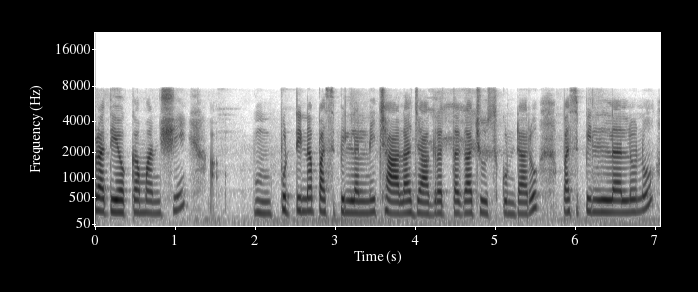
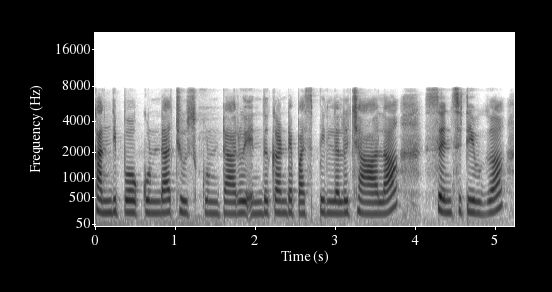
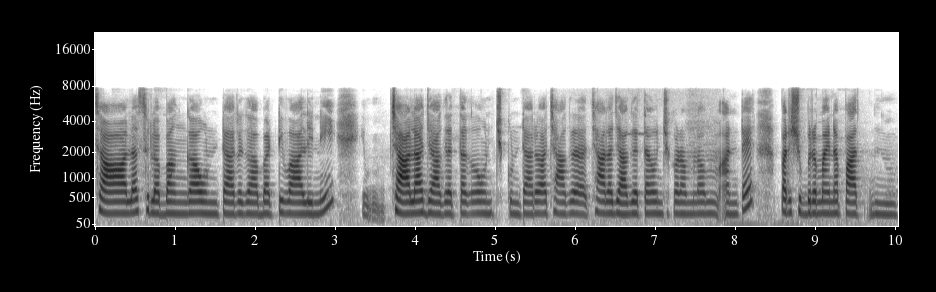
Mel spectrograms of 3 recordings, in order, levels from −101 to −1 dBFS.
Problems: constant background noise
